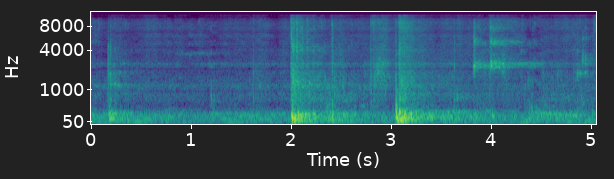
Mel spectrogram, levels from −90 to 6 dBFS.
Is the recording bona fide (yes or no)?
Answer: no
